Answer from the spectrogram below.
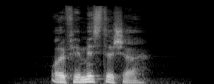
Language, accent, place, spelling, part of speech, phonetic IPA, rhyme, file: German, Germany, Berlin, euphemistischer, adjective, [ɔɪ̯feˈmɪstɪʃɐ], -ɪstɪʃɐ, De-euphemistischer.ogg
- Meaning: 1. comparative degree of euphemistisch 2. inflection of euphemistisch: strong/mixed nominative masculine singular 3. inflection of euphemistisch: strong genitive/dative feminine singular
